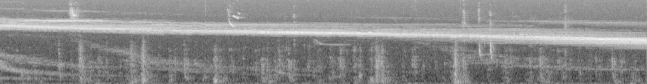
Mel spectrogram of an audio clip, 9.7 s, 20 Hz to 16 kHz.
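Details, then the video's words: Weddell seal vocalizations beneath sea ice in McMurdo Sound, Antarctica, November 2017, from a fixed underwater observatory: a long piercing high whistle slowly falling in pitch over dense scattered clicks and knocks. "Song of the Antarctic Weddell Seal"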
